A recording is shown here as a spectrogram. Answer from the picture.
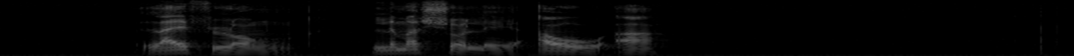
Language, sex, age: Northern Sotho, male, 19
